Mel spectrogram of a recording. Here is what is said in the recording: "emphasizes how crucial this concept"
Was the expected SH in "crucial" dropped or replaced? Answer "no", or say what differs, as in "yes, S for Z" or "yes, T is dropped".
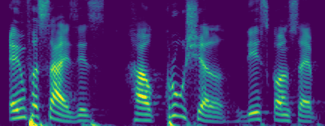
no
